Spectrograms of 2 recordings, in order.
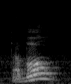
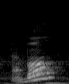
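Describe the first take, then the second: The two takes are said the same way.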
